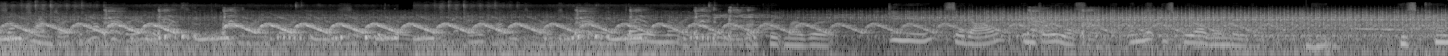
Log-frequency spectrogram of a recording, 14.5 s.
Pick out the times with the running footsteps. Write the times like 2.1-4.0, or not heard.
not heard.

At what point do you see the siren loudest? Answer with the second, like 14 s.
3 s.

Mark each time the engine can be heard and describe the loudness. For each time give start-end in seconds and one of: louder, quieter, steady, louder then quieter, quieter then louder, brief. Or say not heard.
0.1-14.4 louder.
